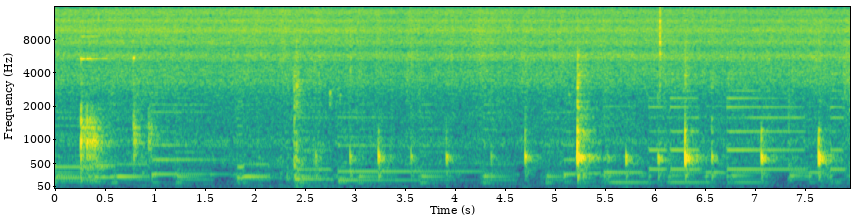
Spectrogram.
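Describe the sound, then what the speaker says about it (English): Ground pork tossed into a pan of partly cooked vegetables for a Bolognese sauce, frying with a steady soft sizzle while a spoon stirs, clinking against the pan in sharp taps toward the end. "Once the vegetables are cooked a little bit, let's go ahead and put the pork in."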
